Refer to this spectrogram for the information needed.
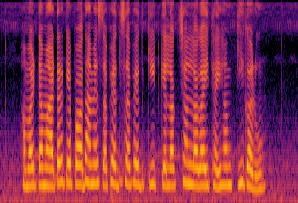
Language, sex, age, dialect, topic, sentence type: Magahi, female, 41-45, Western, agriculture, question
